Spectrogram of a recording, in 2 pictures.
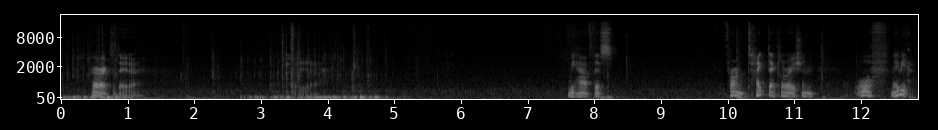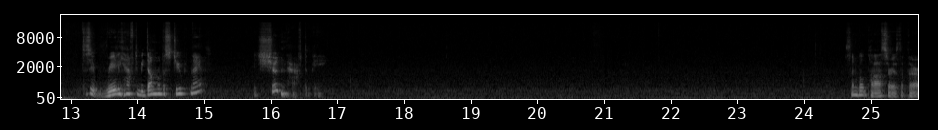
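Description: A man speaks calmly and thoughtfully, close to a microphone, in short bursts with pauses.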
